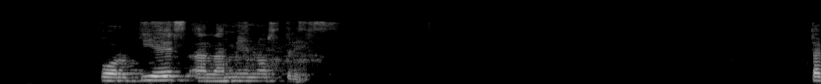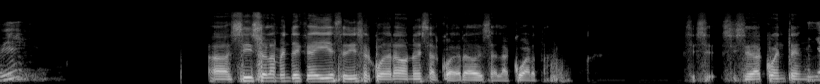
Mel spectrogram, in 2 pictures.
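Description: A man speaks calmly through a microphone on an online call, in short bursts with pauses.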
